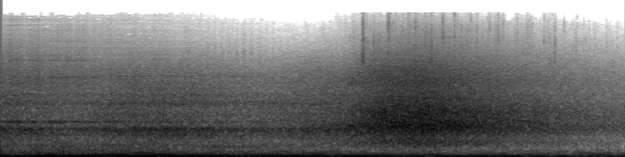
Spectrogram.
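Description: Logo-animation sound design: a deep, steady bass rumble carrying on after an impact hit. Past the middle a whoosh swells up and dies away, and the rumble eases off slightly near the end.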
